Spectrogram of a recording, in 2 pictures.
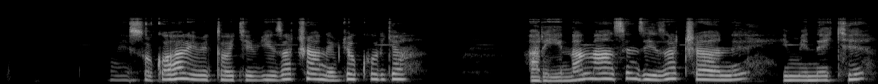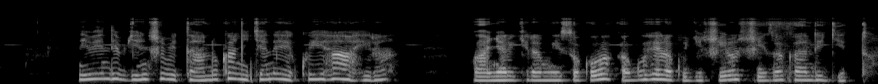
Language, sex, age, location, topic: Kinyarwanda, female, 25-35, Musanze, agriculture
